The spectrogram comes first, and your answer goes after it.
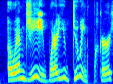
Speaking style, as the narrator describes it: He shouted angrily

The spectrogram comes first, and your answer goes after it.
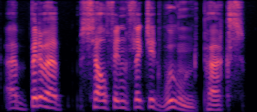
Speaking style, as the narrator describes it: he said nervously

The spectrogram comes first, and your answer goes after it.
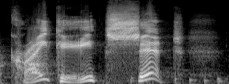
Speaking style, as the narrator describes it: Brian said in a slightly deep tone

